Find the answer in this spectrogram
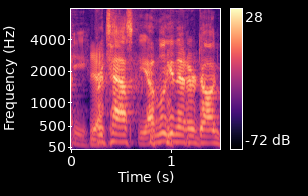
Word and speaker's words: Vrataski: Rita I'm glad you're pronouncing Vrataski. it. Yeah. Vrataski.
